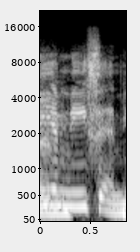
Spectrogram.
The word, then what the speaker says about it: Neeson: Yeah, Liam Nelson. – Liam Neeson. Yes. – Neeson. Oh gosh, I said that wrong.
